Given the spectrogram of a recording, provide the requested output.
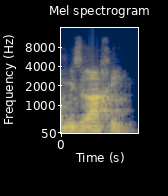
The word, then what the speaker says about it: Mizrahi: So Mizrahi. Mizrahi. It's hard, yeah. I'm very bad pronouncing other languages.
